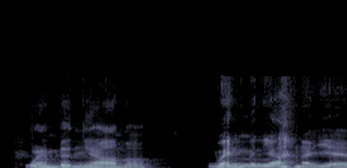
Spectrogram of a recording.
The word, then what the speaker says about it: Wembanyama: How do you say it, Nick? Yeah, I know you know. Wembenyama.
